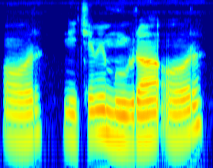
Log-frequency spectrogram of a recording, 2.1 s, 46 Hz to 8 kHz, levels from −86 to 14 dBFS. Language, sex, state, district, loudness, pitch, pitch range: Hindi, male, Arunachal Pradesh, Longding, -19 LUFS, 125 Hz, 120-135 Hz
